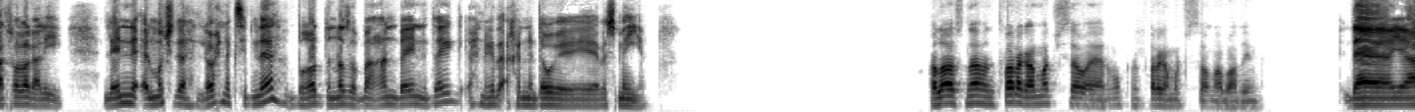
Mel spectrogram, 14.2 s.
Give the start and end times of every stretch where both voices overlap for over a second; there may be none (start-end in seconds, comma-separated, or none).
none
